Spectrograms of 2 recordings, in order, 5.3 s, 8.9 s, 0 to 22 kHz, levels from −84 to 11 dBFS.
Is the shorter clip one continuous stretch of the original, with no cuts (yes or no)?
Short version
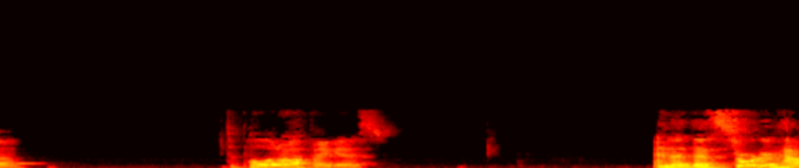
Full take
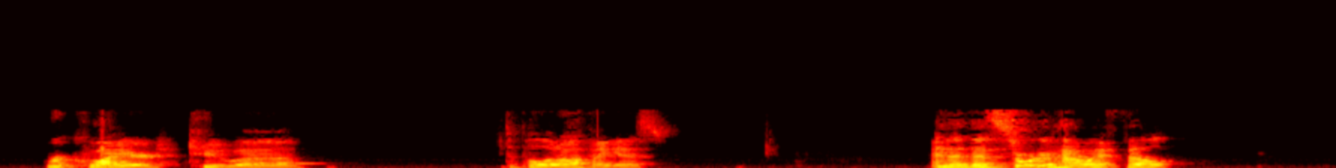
yes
